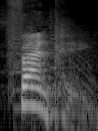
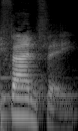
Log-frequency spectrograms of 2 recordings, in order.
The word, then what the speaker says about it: Phanpy: Phanpy. Yet, one person, a very famous Pokemon YouTuber, pronounces it Phanpy.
